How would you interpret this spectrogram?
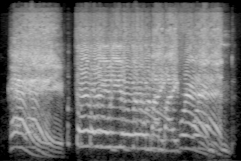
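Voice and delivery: high, crying shout of outrage; angry shout. Acted. Player character screams at the employee who cornered her friend, tearful angry shout. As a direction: yell it tearfully to defend your friend.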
